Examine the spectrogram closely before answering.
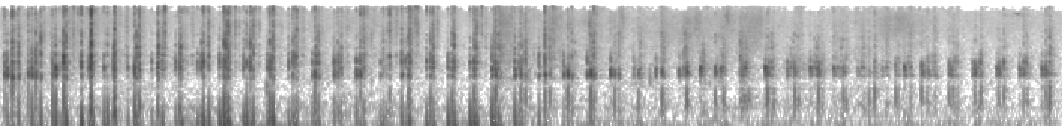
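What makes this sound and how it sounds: Cork is tapped with rapid, irregular dull knocks, first close to the microphone and then farther away. The short, low-heavy taps sound almost like clip-clopping hooves, and they grow softer toward the end.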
